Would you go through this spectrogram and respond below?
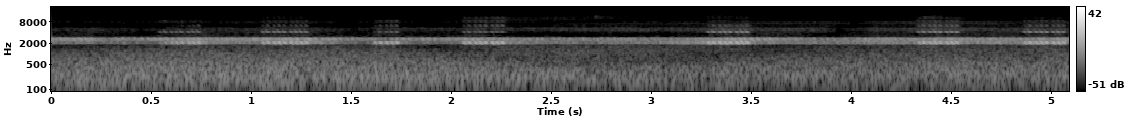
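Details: Crickets in a binaural 8D recording made for relaxation: short, bright, high-pitched chirps come in irregular bursts over a steady, shrill background trill that never stops.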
